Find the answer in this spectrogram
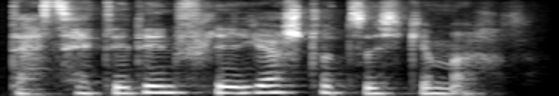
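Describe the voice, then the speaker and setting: Breathy woman reading a children's story. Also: medium pitch, moderate pace. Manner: calm reading, dropping to a whisper at tense moments.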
